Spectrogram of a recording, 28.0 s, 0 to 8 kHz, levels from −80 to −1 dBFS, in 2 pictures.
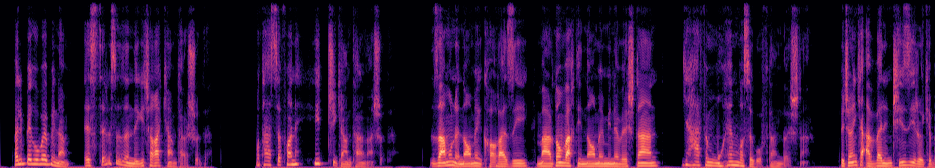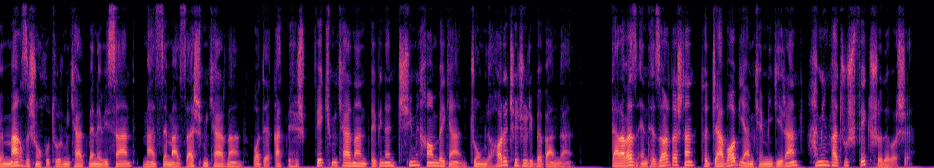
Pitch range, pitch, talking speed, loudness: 105-145 Hz, 120 Hz, 150 wpm, -21 LUFS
